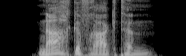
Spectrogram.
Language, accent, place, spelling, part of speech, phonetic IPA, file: German, Germany, Berlin, nachgefragtem, adjective, [ˈnaːxɡəˌfʁaːktəm], De-nachgefragtem.ogg
- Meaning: strong dative masculine/neuter singular of nachgefragt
